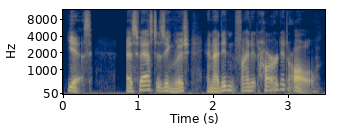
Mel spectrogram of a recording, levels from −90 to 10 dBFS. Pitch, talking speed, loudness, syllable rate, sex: 140 Hz, 205 wpm, -19 LUFS, 5.1 syllables/s, male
